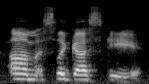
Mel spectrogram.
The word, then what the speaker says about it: Slagoski: Slagoski. So it doesn't Slagoski. have a U at all, but it makes like the Gus sound.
